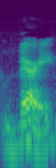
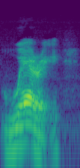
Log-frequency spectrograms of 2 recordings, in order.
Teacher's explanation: The V turning to a W sound.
